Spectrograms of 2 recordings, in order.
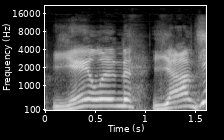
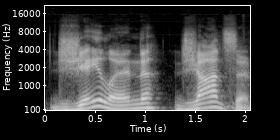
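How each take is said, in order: First: The name starts with a soft Y sound. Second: The name starts with a hard J sound. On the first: The speaker calls it right. "a soft J, like yogging" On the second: The speaker calls it wrong. "Why are you saying it with the hard J"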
